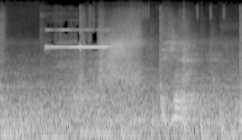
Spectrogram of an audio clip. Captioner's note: beeping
